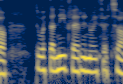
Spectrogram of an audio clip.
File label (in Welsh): "nifer" Welsh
